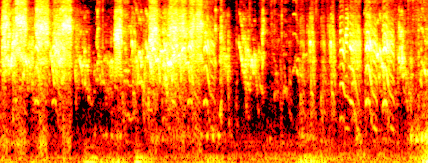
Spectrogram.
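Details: Pet budgerigars, described as a breeding pair, chatter in a busy mix of high chirps and warbled notes, loudest at the start and thinning toward the end, with faint low thumps beneath.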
